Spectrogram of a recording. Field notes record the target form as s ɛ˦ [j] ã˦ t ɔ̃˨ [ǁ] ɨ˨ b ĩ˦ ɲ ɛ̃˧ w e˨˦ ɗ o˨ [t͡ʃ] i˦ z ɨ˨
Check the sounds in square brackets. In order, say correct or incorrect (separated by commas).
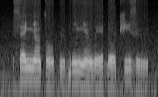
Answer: incorrect, incorrect, correct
